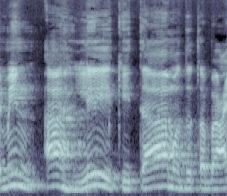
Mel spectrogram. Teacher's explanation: ইজহার গুন্নাহ ছাড়া স্পষ্ট করে পড়তে হবে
